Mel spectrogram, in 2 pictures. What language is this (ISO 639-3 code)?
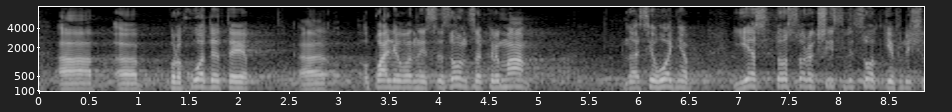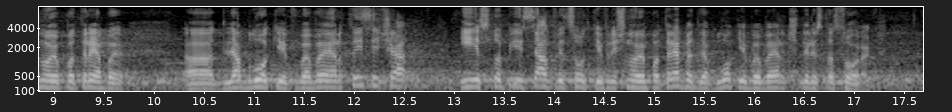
ukr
